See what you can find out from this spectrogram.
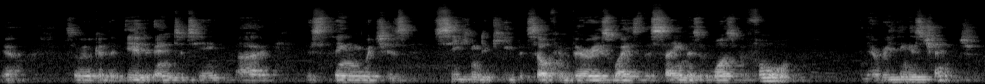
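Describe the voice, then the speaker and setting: A man on a panel, speaking in a measured, contemplative way, recorded from a distance in an echoey room. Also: fairly low pitch, little pitch movement, a little hiss or hum. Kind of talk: panel discussion.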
